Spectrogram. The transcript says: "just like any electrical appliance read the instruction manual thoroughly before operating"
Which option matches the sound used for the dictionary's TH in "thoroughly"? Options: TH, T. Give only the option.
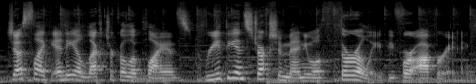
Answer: TH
